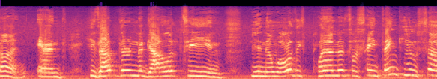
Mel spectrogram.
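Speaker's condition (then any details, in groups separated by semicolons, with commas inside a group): Cerebral palsy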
